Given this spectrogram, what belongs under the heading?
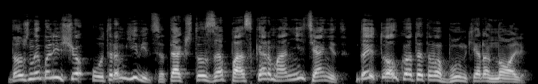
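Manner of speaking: high, loud, cunning character voice; sly Zak. A narrator's reading. Zak justifying stripping the bunker, sly. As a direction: argue it slyly, pitched well up. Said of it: "хмыкнул хитро прищурившись Зак".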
